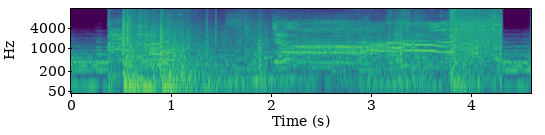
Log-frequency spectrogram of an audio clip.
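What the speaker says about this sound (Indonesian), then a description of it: "dia mampu menghempaskan seorang petugas hingga menghantam kaca" In a film scene, a guard is hurled into glass, giving a loud crash and shattering burst amid thuds and action noise, with chaotic sound continuing throughout.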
